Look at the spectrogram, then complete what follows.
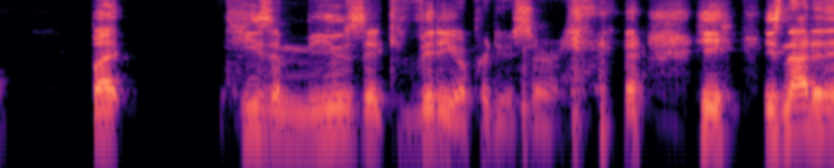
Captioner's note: chuckling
